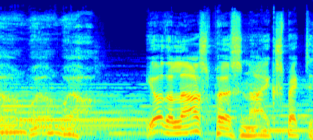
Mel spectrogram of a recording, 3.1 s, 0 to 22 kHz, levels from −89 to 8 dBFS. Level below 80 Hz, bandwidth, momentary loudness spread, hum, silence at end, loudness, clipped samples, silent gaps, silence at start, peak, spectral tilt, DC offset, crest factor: -40 dBFS; 18 kHz; 12 LU; none; 0 s; -18 LUFS; under 0.1%; none; 0 s; -2 dBFS; -4 dB/octave; under 0.1%; 16 dB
